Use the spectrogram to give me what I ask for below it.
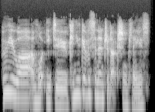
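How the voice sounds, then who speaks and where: A woman hosting a podcast interview, reading a clear scripted introduction and then asking friendly questions. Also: medium pitch, lively intonation, quick pace, darkish tone, dull audio. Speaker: podcast host.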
